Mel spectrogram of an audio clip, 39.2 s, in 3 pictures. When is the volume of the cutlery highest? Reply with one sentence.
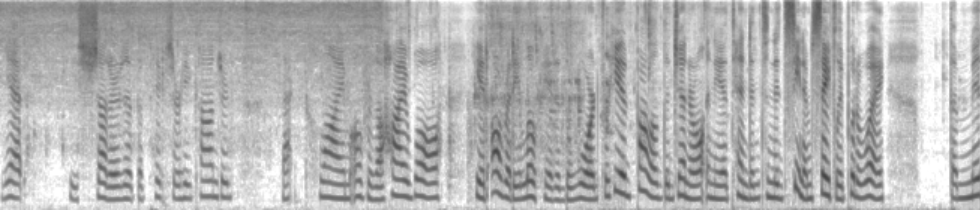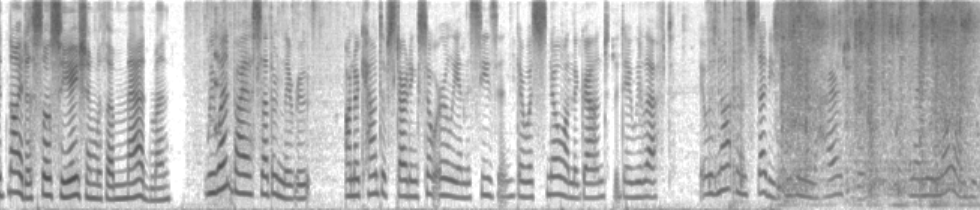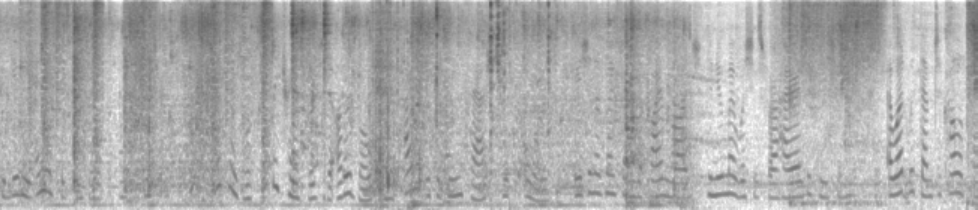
The volume of the cutlery peaks at 31 seconds.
